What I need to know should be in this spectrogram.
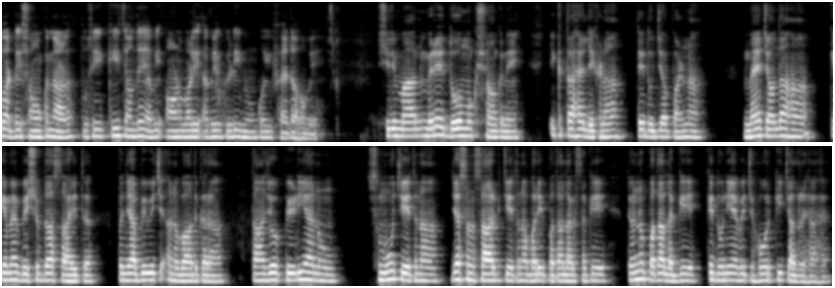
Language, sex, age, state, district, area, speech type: Punjabi, male, 18-30, Punjab, Rupnagar, rural, spontaneous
